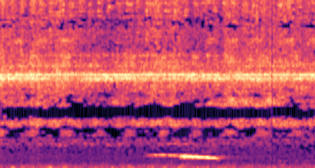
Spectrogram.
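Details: Crickets chirping at night in a village form a constant shrill wall of sound with rhythmic pulsed trills, while a single drawn-out, slightly falling whistle sounds faintly in the middle.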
